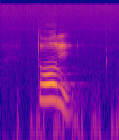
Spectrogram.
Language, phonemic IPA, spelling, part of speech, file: Tamil, /t̪oːl/, தோல், noun / verb, Ta-தோல்.ogg
- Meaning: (noun) 1. skin 2. hide, leather 3. rind, peel, bark 4. scales (such as those on a fish) 5. pod, seed husk; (verb) 1. to lose, be defeated 2. to fail in comparison; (noun) defeat, loss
